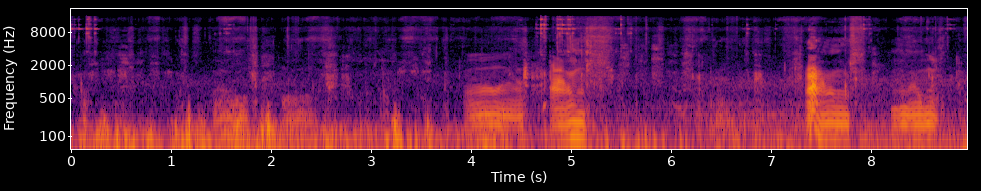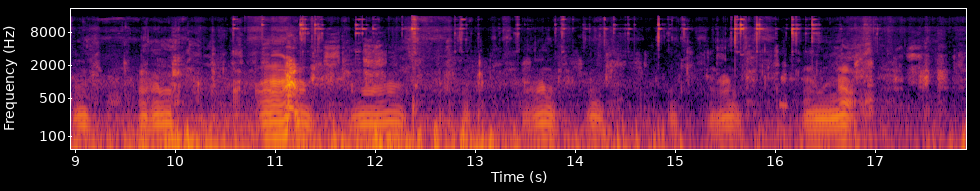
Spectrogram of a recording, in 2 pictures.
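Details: Dog at play with pug puppies gives repeated short, nasal, wavering grumbles and whines, bursts arriving roughly every second across eighteen seconds, some louder peaks, over low background noise.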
